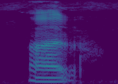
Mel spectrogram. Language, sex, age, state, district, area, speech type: Santali, male, 18-30, West Bengal, Birbhum, rural, spontaneous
